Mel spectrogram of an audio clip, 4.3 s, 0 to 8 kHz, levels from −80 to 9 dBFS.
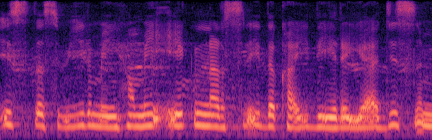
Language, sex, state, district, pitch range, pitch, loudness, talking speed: Hindi, female, Punjab, Fazilka, 185-210 Hz, 200 Hz, -14 LUFS, 155 wpm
